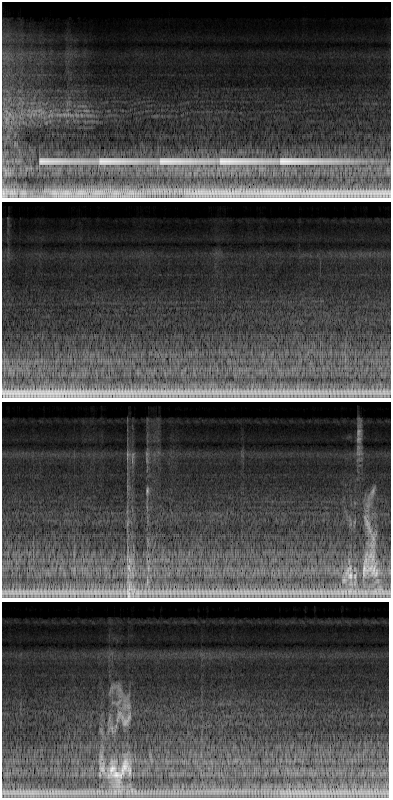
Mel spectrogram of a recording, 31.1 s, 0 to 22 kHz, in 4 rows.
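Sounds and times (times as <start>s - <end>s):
car engine idling: 0.0s - 31.0s
higher steady tone: 0.7s - 13.4s.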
